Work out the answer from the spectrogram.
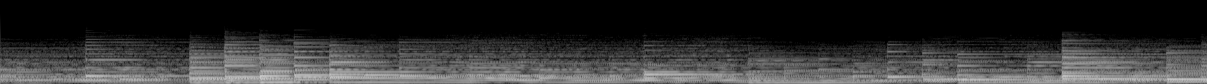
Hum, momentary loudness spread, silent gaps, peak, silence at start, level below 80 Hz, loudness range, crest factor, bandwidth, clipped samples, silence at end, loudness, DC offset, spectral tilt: none; 9 LU; none; -4 dBFS; 0 s; -42 dBFS; 5 LU; 18 dB; 5.4 kHz; under 0.1%; 0 s; -23 LUFS; under 0.1%; -10.5 dB/octave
